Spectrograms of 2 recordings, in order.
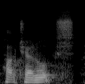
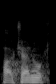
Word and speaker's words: Park Chan-wook: as it were of Park Chanuk's uh revenge trilogy. Uh so I think we might start with Park Chanuk himself. Let's get the name clear first. It is Parkchanuk. The W is not pronounced.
